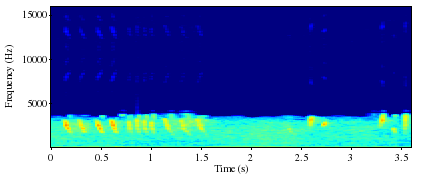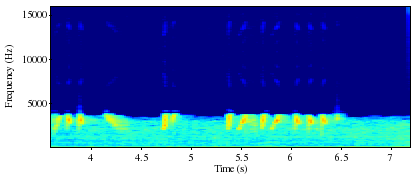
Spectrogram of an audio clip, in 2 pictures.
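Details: One-year-old European goldfinch from Algeria, 2014, opening with a rapid series of tinkling notes, then short twittered phrases broken by pauses, over a constant low drone.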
